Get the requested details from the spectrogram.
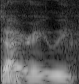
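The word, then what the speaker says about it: Dyrhólaey: We did exploring around Vic today, and so we saw Dyro Haley, I believe it's pronounced. Dyer Haley.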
